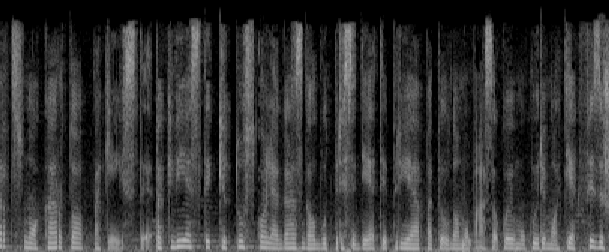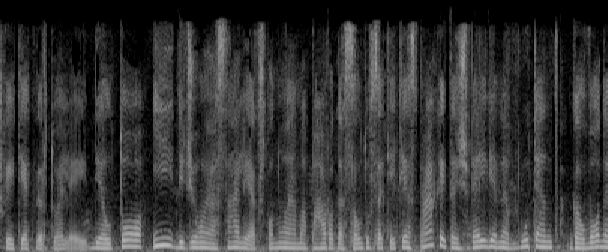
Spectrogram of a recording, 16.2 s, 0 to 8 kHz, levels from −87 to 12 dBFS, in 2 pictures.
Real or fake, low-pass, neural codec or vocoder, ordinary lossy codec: real; 7.2 kHz; none; AAC, 32 kbps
